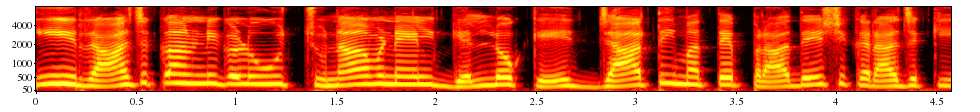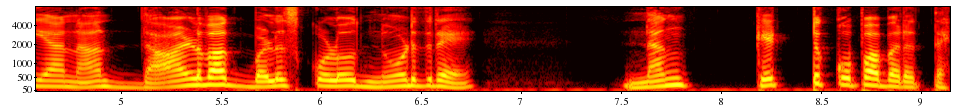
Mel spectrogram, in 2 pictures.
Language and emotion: Kannada, angry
